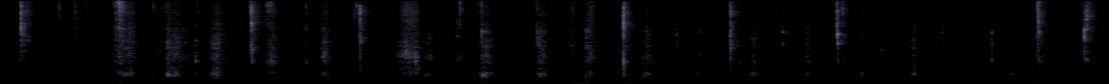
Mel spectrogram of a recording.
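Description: Close-up chewing of a crisp snack: irregular crunches, a few a second.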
